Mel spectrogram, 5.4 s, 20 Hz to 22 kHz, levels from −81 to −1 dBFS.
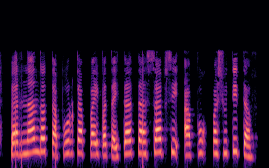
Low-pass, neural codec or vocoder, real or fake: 7.2 kHz; none; real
